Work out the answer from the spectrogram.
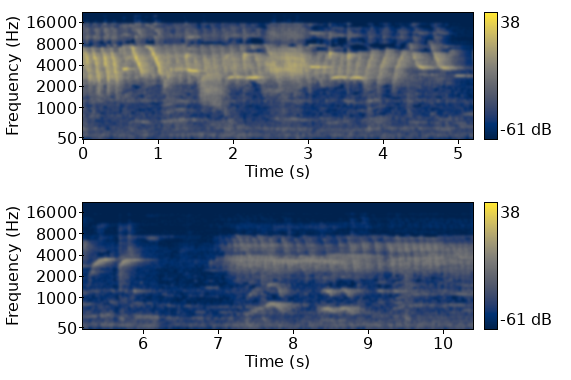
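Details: Green canary, growing more mature, sings a loud busy trill and whistled notes that break off, followed by a pause and quieter distant twittering.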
